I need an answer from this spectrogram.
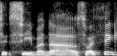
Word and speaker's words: Seymour: um well I think the the SEMA family pronounce it SEMA now so I think it's SEMA but you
